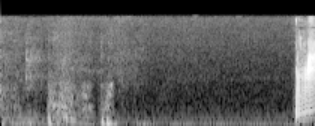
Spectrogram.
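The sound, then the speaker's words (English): A short, loud fart bursts out near the end, after a stretch of quieter, muffled noises. “I think I got a fart. Do it. That's a burp. Fart for me.”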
